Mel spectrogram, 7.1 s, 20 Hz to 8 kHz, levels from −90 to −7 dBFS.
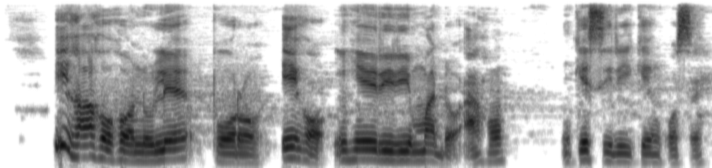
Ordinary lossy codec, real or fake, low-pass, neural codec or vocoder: none; real; 7.2 kHz; none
